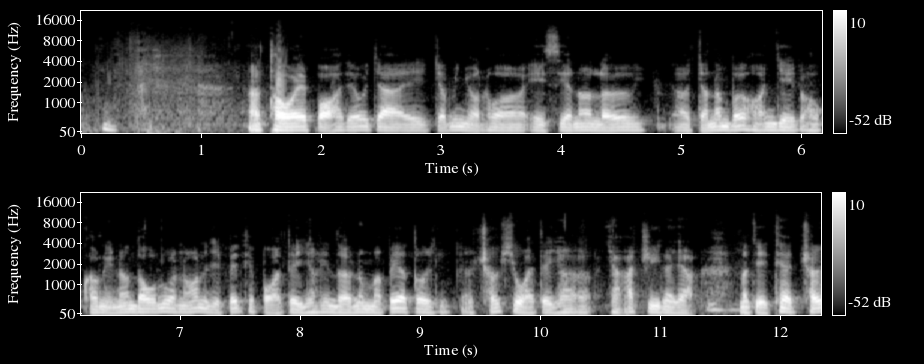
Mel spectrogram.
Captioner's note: Speaking in Hmong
